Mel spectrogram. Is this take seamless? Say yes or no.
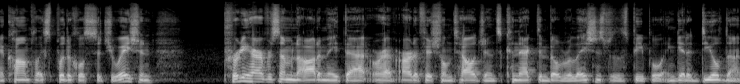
yes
